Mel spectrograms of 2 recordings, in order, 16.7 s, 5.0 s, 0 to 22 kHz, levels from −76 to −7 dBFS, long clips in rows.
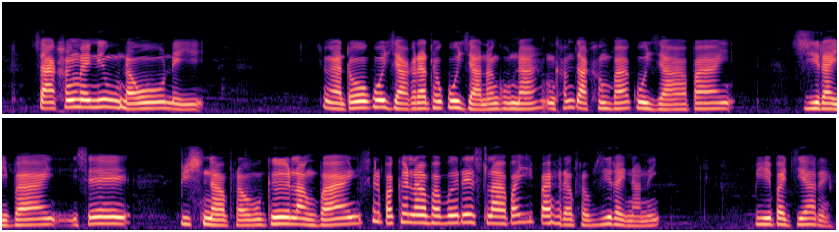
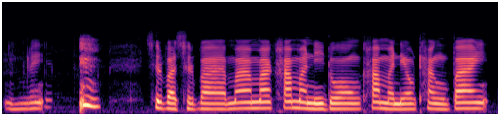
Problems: none marked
